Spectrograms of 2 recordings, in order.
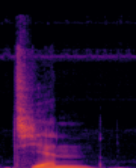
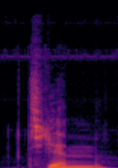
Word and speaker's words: tient: Y recordamos que la ENT, ¿cómo se pronuncia? E, E. Yo digo, il tient, tient, ¿ok? No puedo decir il tienne, ¿ok? Incorrecto, il tient. Elle tient.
